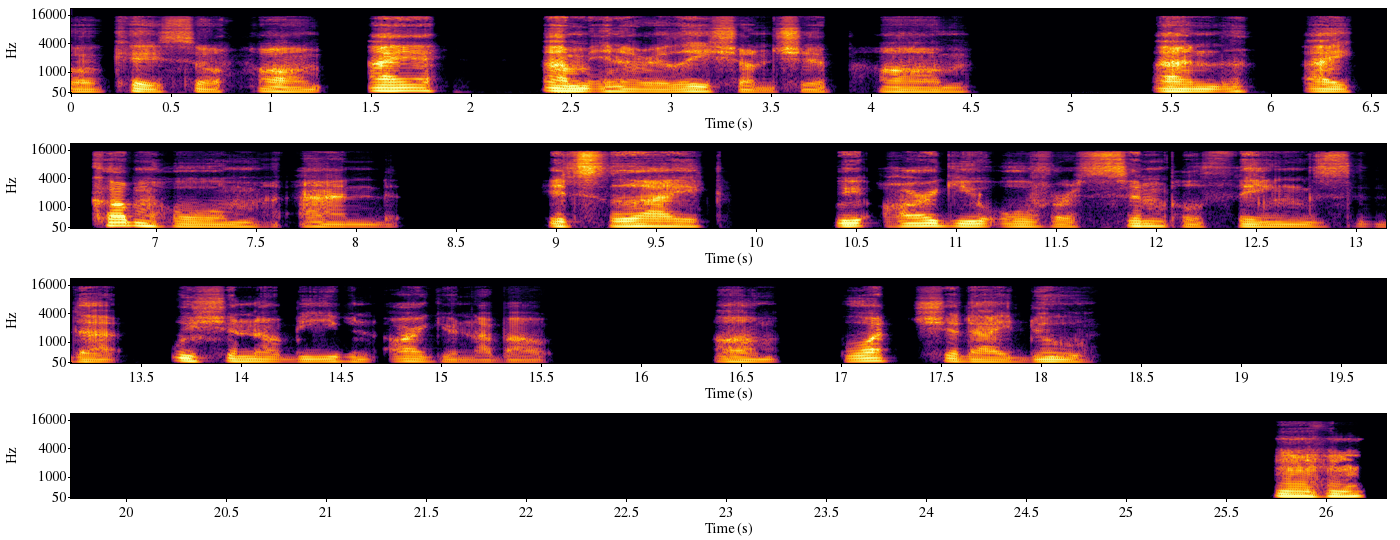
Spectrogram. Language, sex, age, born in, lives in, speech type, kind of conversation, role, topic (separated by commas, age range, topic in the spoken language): English, male, 20-24, Jamaica, United States, conversation, advice, user, How can I improve communication with my partner so we argue less?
